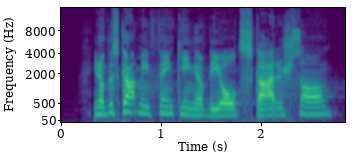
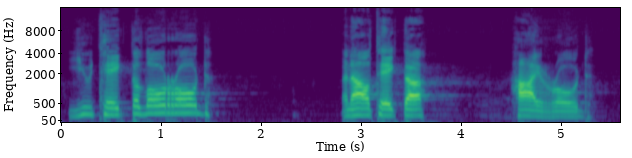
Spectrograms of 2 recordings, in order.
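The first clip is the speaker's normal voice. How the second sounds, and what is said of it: Poor put-on Scottish accent. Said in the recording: “I'm sorry if you're Scottish. I just butchered that accent.”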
